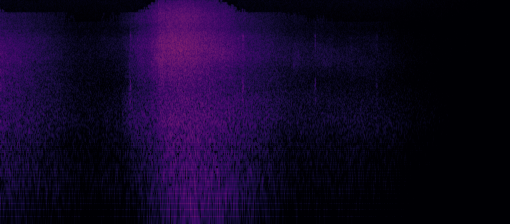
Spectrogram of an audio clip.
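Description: Ocean waves churn and crash, swelling and then fading away.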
